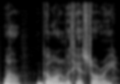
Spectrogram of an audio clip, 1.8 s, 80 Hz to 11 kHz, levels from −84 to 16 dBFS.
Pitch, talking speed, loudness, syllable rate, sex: 180 Hz, 200 wpm, -16 LUFS, 5.0 syllables/s, female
